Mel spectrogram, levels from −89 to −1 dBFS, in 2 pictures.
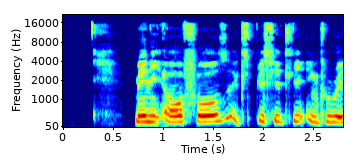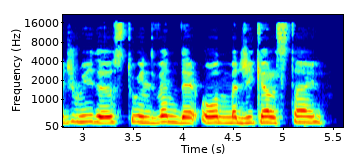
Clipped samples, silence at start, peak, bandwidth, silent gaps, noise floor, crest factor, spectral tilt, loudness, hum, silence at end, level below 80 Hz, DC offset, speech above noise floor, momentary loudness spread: under 0.1%; 0.3 s; -2 dBFS; 16.5 kHz; none; -40 dBFS; 16 dB; -5 dB/octave; -18 LUFS; none; 0.2 s; -68 dBFS; under 0.1%; 22 dB; 10 LU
